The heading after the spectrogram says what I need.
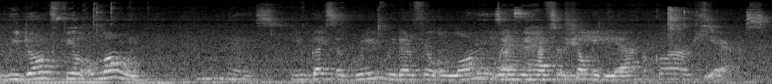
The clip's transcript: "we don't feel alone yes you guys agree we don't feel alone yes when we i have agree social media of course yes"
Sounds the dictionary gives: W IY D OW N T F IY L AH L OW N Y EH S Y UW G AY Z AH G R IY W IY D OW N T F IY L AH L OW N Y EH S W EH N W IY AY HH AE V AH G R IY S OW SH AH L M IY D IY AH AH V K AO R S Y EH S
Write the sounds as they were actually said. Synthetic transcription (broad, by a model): W IY D OW N T F IY L AH L OW N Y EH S Y UW G AY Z AH G R IY W IY D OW N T F IY L AH L OW N W EH N W IY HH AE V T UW SH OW AH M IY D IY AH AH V K AO R S Y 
